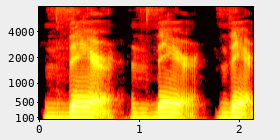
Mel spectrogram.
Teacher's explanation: Então, there, Z com a língua presa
